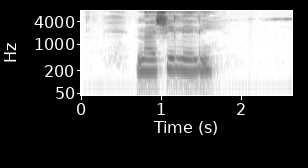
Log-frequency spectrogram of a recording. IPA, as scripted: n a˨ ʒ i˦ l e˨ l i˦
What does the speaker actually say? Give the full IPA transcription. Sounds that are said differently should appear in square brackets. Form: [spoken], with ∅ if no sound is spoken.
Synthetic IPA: n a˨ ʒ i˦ l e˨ l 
